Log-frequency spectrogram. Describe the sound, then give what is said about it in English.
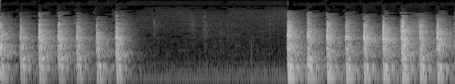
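Rapid, loud knocking on the door of a woman's room, who does not answer: a quick burst of about six raps, a short pause, then another insistent run of eight or so, with no voices. “I've been knocking on the door, and she doesn't answer.”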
